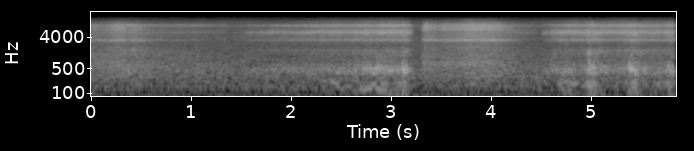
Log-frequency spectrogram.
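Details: Tucker, a dog, snoozing with a wheezy snore: thin high whistling breaths, a brief break near the middle, then more raspy snoring with small snuffling catches toward the end.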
